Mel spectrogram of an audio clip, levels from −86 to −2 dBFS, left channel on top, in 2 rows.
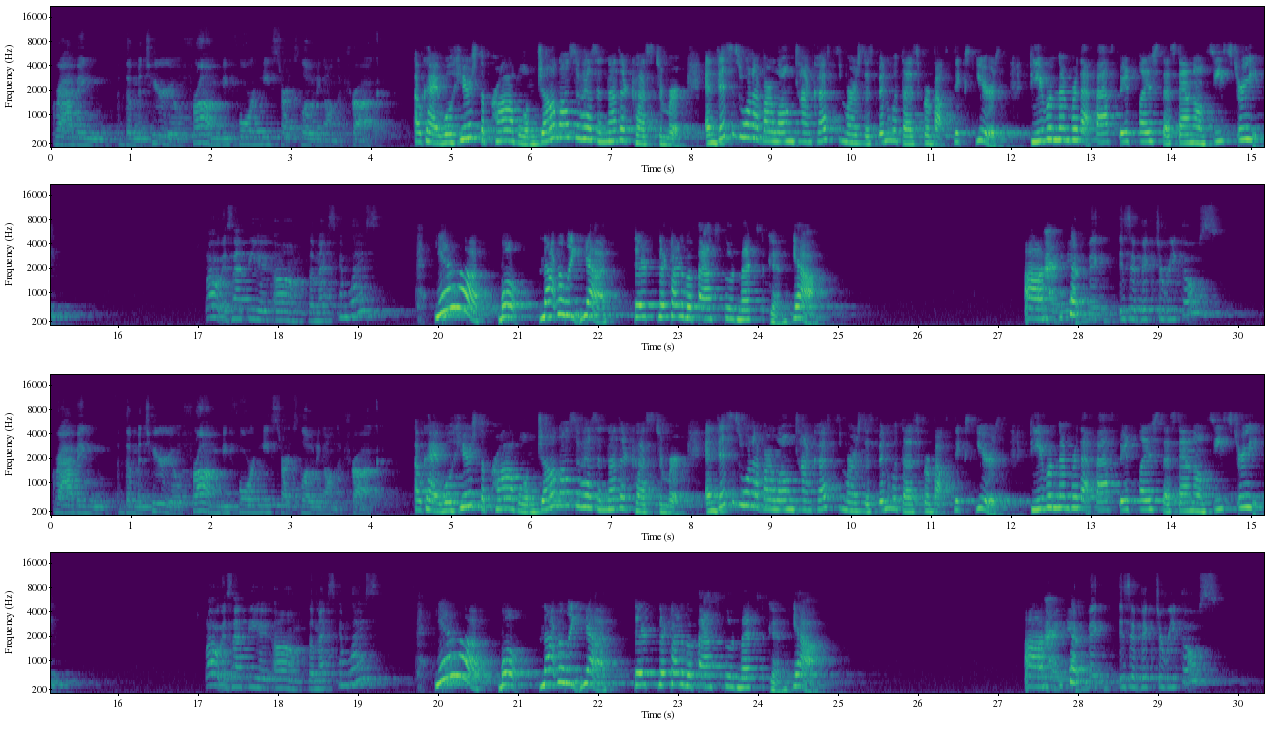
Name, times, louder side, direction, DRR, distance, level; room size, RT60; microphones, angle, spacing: voice 1, 0.0-4.0 17.1-19.1 27.5-29.7, equal, 20° right, 0 dB, 2.0 m, -41 dB
voice 2, 4.5-11.8 12.2-15.1 19.7-21.0 21.3-22.1 22.5-24.8 27.3-28.0, left 2 dB, 20° left, 8 dB, 0.4 m, -27 dB
14.0 x 12.5 x 2.8 m, 1.1 s
head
